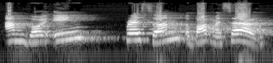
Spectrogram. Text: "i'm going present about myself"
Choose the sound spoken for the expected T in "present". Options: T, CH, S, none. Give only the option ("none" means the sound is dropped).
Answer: none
